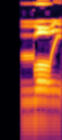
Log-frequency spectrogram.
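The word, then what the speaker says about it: мой: This word is pronounced like moi, rhymes with boy.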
